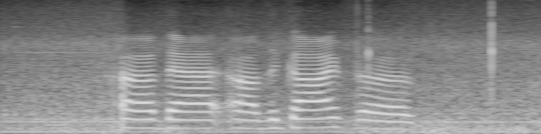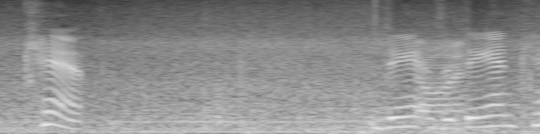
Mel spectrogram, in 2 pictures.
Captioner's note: fingers snap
